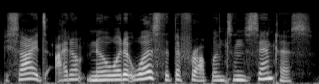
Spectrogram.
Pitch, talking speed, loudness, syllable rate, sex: 210 Hz, 225 wpm, -17 LUFS, 5.2 syllables/s, female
